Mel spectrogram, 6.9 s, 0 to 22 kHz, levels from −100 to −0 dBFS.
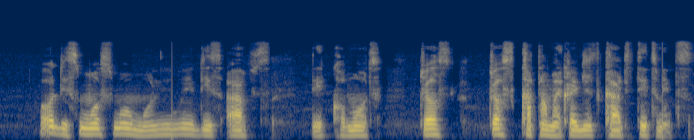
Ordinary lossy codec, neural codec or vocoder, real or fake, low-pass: none; none; real; 7.2 kHz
